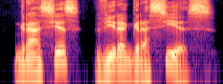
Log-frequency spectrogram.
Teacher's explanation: O ceseu é o fenômeno onde tanto o Z quanto o C soam exatamente como um S comum.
